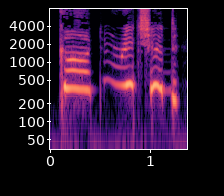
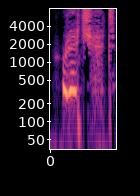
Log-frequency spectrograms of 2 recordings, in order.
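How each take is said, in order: First: Very high, slow seething lament. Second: High, choked-out call; involuntary croak, pitched very high; croaked cry. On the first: Wren wipes angrily at her eyes, seething. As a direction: drag the words out in tearful anger. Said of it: "but seething now". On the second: Wren sees her cousin convulsing in the water, croaked cry. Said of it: "Wren croaked". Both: A narrator's reading.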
